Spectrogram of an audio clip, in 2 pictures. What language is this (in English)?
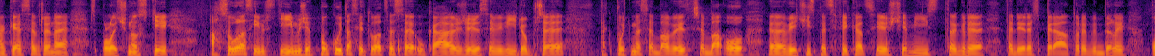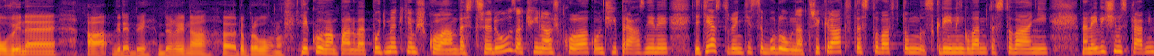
Czech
